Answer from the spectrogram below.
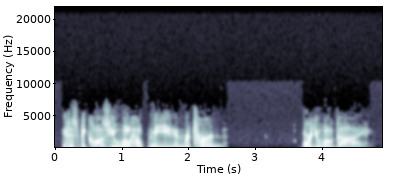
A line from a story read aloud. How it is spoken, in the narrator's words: said harshly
